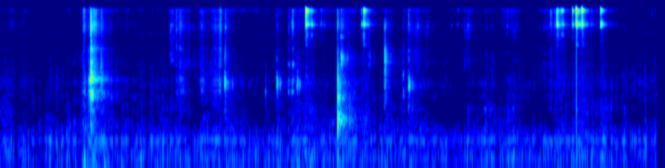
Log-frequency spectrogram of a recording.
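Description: Scattered light clinks and taps as a hand handles pieces of chocolate barfi on a stainless steel plate, the loudest about a second in, around five seconds in and near the end. A low steady hum runs underneath.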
